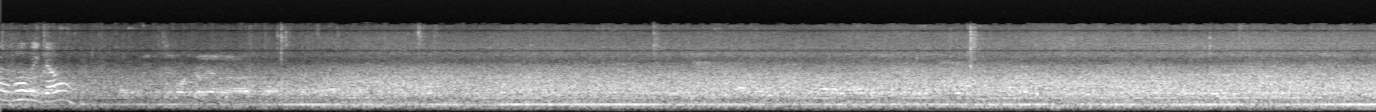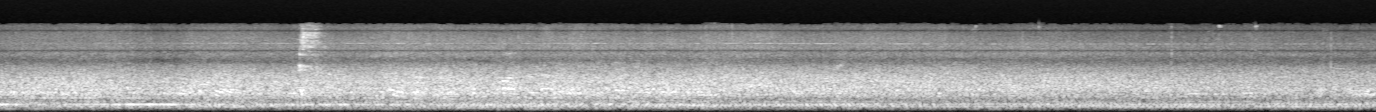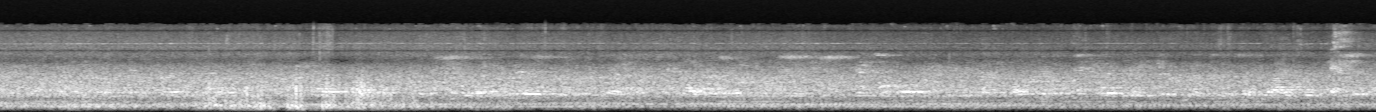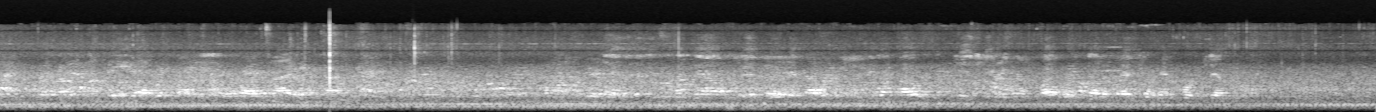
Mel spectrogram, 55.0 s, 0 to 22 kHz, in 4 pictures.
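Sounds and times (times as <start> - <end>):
vehicle noise: 0.0 - 55.0
indistinct voices: 25.5 - 54.0.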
